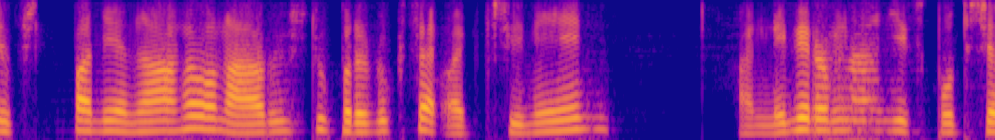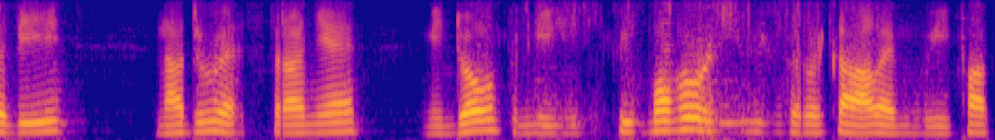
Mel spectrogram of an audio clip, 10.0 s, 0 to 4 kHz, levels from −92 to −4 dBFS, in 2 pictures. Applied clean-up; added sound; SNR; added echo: neural separator model SepFormer WHAMR!.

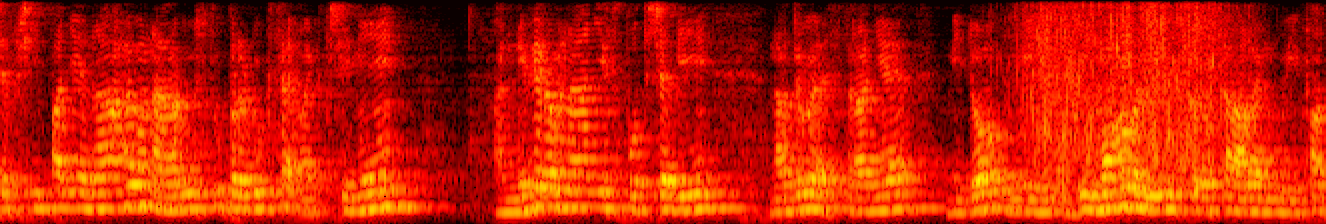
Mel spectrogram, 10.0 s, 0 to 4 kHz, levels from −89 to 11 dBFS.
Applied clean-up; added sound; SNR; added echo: none; Splash, splatter; 8 dB; reverberation time 0.6 s.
